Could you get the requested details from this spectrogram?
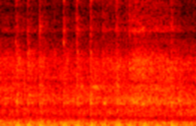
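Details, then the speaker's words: Used motorcycle for sale that is hard to start on the electric starter but starts first kick on the kickstarter: steady, even low thump at idle with a regular quick pulse and no knocks or misses; sounds smooth. "Suaranya sih halus ya."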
